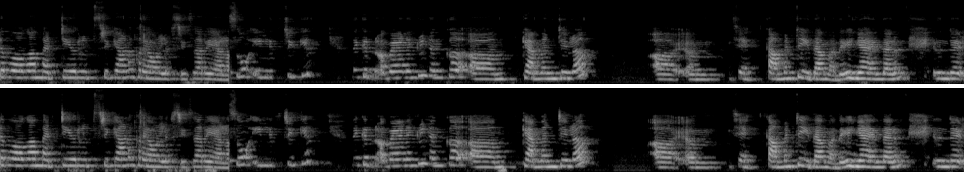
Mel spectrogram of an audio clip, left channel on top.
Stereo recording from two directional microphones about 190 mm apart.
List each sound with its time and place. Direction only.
0.0 s a woman's voice: 15° right (ahead or behind)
